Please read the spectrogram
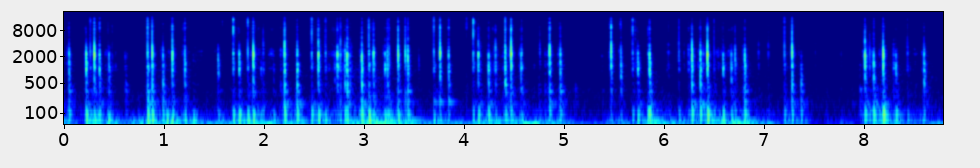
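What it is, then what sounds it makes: Plastic mechanical keyboard. A transparent mechanical keyboard with clear plastic keycaps is typed on with fingertips and long nails. Quick, bright, clicky key strikes come in irregular bursts, each dying away instantly with a faint low thud underneath. There is a brief pause near the end before the typing resumes.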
